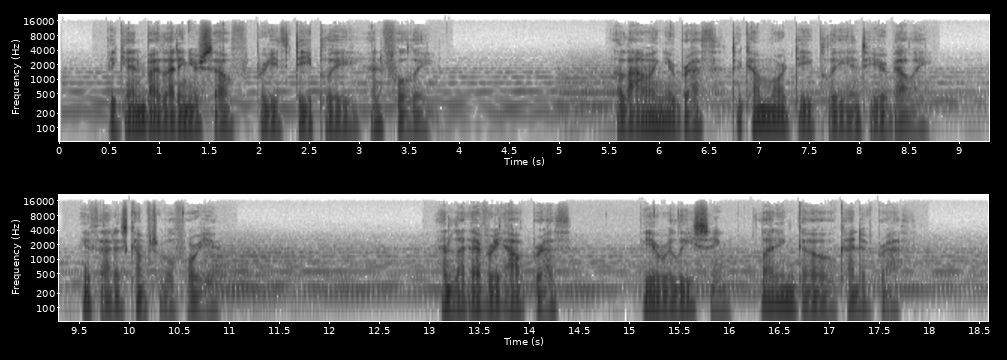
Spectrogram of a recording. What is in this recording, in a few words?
Soft relaxing narration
